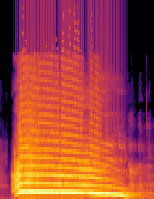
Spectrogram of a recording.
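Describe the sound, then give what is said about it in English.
A person imitates a coyote howl: one long, loud, high-pitched wail that swoops up, holds steady for about two seconds, then drops off sharply at the end. “So how does your howl sound?”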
